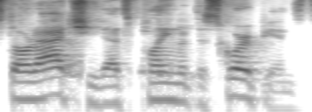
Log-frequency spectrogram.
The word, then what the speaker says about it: Storace: In USA, it's Storace. I know. Storace. That's the right pronunciation.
